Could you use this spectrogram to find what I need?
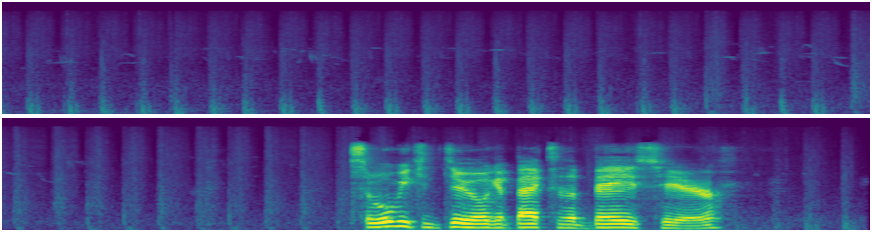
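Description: Footsteps crunch steadily over sand and grass.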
